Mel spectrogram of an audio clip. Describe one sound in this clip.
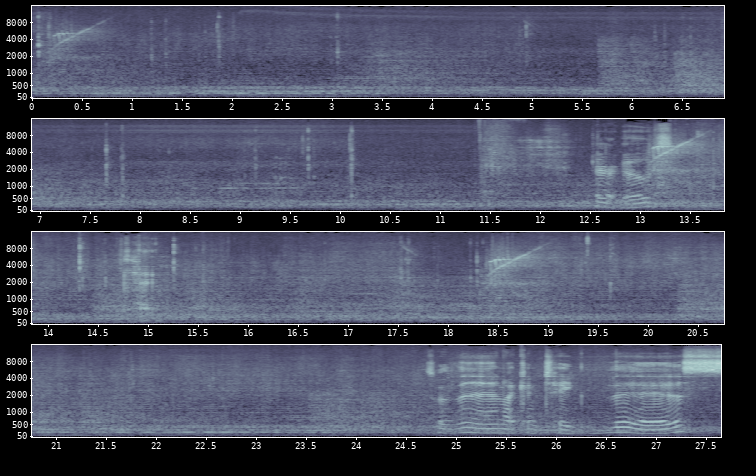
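Electricity crackles softly around a carried cube.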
